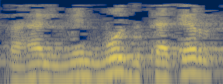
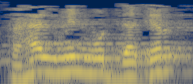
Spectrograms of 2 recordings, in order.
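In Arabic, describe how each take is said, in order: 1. تُنطق الحروف منفصلة دون إدغام. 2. تندغم الحروف في صوت واحد مشدد هو الدال. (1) "أسهل من تقول ... صعب" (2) "فأسهل على اللسان أن تقول"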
